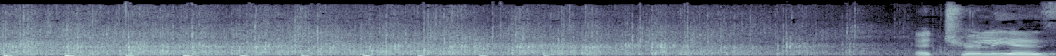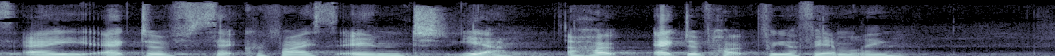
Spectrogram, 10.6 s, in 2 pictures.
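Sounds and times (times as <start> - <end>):
church audience round of applause: 0.0 - 4.6
speech: 4.6 - 9.9.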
